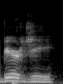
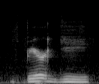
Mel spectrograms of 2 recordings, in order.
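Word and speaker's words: Birgi: there's god beergi now it's not birji beer ghee after being hemmed up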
